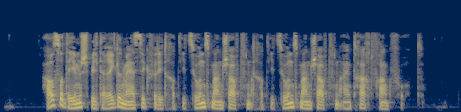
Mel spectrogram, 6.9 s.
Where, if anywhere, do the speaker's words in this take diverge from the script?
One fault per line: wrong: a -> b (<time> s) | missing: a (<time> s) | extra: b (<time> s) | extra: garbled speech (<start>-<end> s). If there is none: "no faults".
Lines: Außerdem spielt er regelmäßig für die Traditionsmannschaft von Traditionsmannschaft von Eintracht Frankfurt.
no faults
